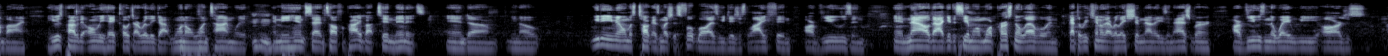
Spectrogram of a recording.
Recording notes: on Super Bowl Radio Row!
